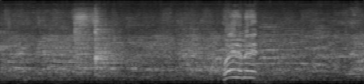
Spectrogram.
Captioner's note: crowd chatter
